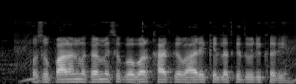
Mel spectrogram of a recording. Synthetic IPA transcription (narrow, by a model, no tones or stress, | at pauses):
pɐsupaːlənmẽkɐmiseɡoːbəɾkʰaːt̪̚kebʱaːɾikɪlːət̪kid̪uːɾikɐɾiː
